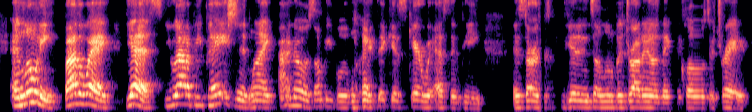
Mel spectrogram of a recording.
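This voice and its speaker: A man with a hoarse, lost voice, talking in an energetic, hype-filled way to viewers as a trading coach on a live stream. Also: high-pitched.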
